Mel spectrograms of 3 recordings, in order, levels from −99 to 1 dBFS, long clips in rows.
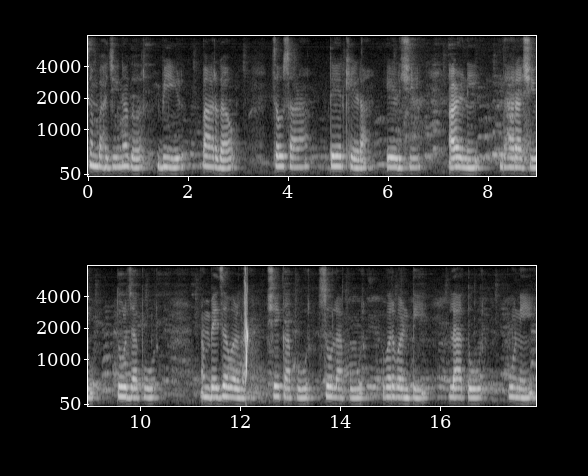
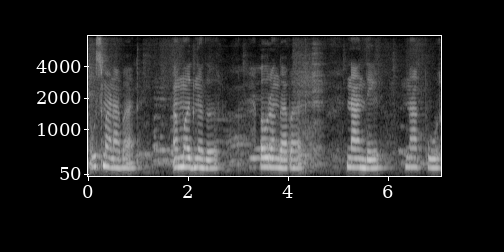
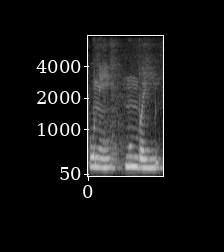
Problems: constant background noise, background conversations at intervals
